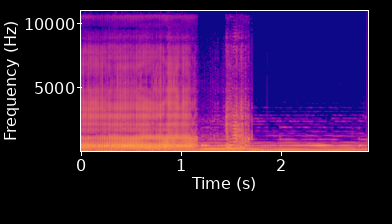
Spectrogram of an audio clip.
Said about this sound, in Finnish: Urhon perästä purkautui mahtava pieru. Urho haukahti ja nousi äkkiä jaloilleen.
